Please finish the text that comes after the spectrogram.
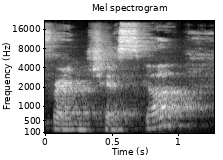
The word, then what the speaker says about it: Francesca: Francesca is an Italian name. And as my students know, it's the most unpronounced name within the community when it comes to performances. So my name is Francesca. It purely is an Italian name, okay? I got it from my nonna.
